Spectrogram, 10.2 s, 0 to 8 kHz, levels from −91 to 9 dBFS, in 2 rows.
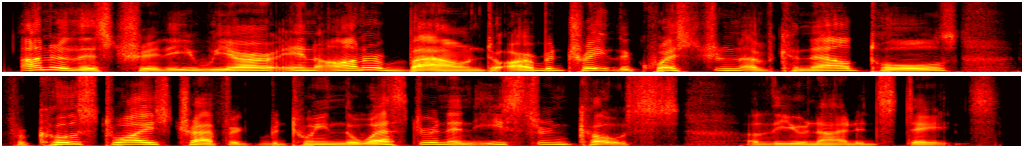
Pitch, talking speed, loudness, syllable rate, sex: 165 Hz, 165 wpm, -18 LUFS, 5.0 syllables/s, male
